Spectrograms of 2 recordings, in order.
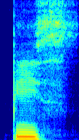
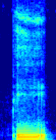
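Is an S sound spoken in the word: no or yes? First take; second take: yes; no. First: The word is said with an S sound. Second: The word is said without an S sound. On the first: The speaker calls it right. "Yeah, I do say it" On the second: The speaker calls it wrong. "I don't say the S, do I?"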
